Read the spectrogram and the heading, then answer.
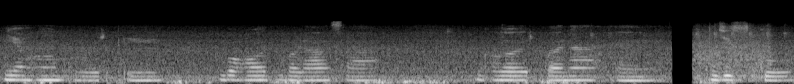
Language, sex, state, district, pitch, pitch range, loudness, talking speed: Hindi, female, Bihar, Kaimur, 195 Hz, 185-200 Hz, -17 LUFS, 85 wpm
